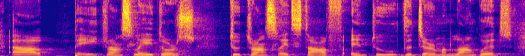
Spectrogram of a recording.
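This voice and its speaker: Spoken in a Greek accent at a very slow pace, the voice keeps very even loudness and fairly even intonation over noticeable background noise. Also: woman, medium pitch for a woman. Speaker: writer. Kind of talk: panel discussion. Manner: halting.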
